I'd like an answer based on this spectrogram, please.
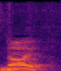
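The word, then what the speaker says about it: Niea: Well, my name's Naya. It's nice to meet you. Naya. Naya? Naya. Okay, Naya. It's spelled N-I-E-A.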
